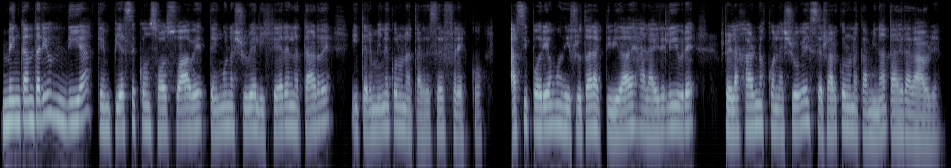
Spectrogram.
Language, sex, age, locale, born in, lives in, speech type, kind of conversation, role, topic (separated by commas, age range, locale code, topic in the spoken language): Spanish, female, 25-29, es-AR, Argentina, Netherlands, read, expert-assistant, expert, Imagina que puedes controlar el clima por un día en tu ciudad. ¿Qué harías y por qué?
